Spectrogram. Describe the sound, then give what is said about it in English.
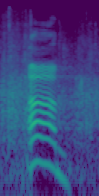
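A steady wash of audience clapping runs throughout, with a single voice rising over it in a brief, loud, falling cheer midway before the applause carries on. “yeah, we can clap for that. We can clap for that for sure, because it is.”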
